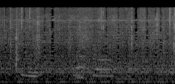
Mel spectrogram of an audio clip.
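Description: Faint low cooing of a bird: a few short calls.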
